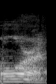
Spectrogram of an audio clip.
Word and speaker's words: Mollura: Mollura. Did I pronounce that right? Because I remember. Yep, Mollura, you got it.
